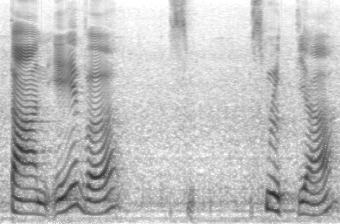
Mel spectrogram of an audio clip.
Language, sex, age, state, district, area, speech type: Sanskrit, female, 45-60, Karnataka, Chikkaballapur, urban, spontaneous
